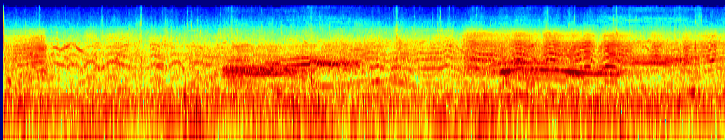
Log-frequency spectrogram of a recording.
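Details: Many king penguins in a South Georgia colony trumpet at once, with overlapping warbling, wavering calls forming a steady colony din and no pause between voices.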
